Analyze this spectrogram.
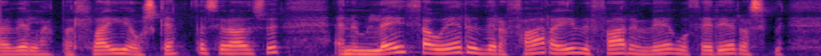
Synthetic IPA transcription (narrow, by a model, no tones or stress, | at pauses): avɛːɾlajht̪aðl̥aːjaɔɣscɛm̥t̪asjɛɾaðθɛsːʏɛnʏmleːjθawɛɾʏθejɾað̥faːɾaɪːvɪɾ̥faːɾɪmvɛːɣɔɣθejɾɛɾaðs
